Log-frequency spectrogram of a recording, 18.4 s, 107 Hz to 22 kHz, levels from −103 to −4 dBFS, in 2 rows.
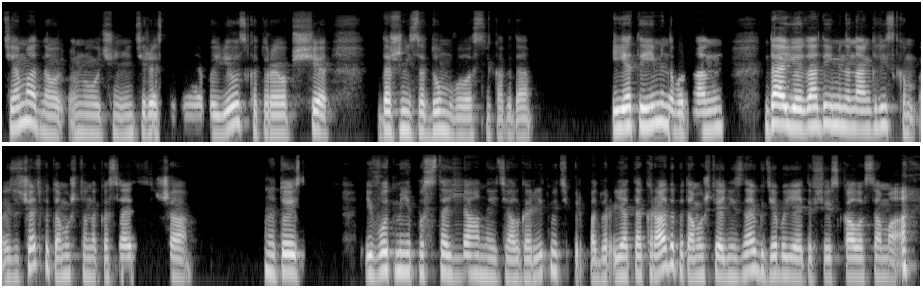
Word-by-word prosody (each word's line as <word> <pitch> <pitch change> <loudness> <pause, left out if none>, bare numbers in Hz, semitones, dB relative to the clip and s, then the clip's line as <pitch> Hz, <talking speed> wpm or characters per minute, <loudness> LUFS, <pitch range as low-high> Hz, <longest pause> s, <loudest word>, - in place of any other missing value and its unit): тема 215 +5 +1
одна, 155 -8 -2
а, - - -11
ну 155 0 -7
очень 145 0 -8
интересная 150 -1 -4
для 150 - -13
меня 145 0 -7
появилась, 180 +10 +2
которая, 155 -4 -2
вообще, 150 +1 0 0.5
даже 175 0 +2
не 175 - 0
задумывалась 150 -4 -3
никогда. 135 -1 -8 0.8
И 180 - +6
это 200 +1 +8
именно, 210 0 +5
вот 165 -2 0
дан 175 +3 0 0.4
да, 220 -1 +10
ее 200 -2 +8
надо 200 +2 +5
именно 205 -2 +3
на 185 -1 +2
английском, 185 -5 -3
э, 145 - -6
изучать, 155 +11 -4
потому 170 -7 -4
что 170 -1 -11
она 155 - -7
касается 165 +1 -5
США. 155 -3 -5 0.7
Ну, 185 -2 -2
то 185 - +3
есть 180 0 +3 0.6
и 175 - +1
вот 195 +3 +2
мне 190 0 0
постоянно 180 -2 -3
эти 150 0 -10
алгоритмы 155 +6 -4
теперь 190 +1 -13
подбир 145 +2 -5
я 165 0 +1
так 170 0 -3
рада, 215 +8 +4
потому 165 -5 -3
что 165 +1 -2
я 160 - +3
не 160 0 -7
знаю, 190 +5 -1
где 170 -2 -2
бы 170 - -3
я 160 -1 0
это 155 - -7
всё 155 +1 -8
искала 155 0 -1
сама. 155 +7 -4
165 Hz, 195 wpm, -23 LUFS, 155-185 Hz, 0.8 s, да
